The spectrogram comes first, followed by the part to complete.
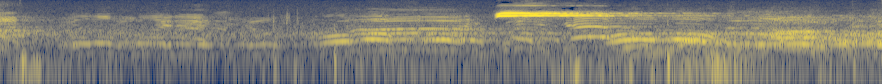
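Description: Players shouting on a football pitch, and about two and a half seconds in a short, sharp blast on a referee's whistle, stopping play.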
